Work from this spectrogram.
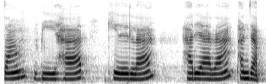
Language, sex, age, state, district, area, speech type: Bodo, female, 30-45, Assam, Kokrajhar, urban, spontaneous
